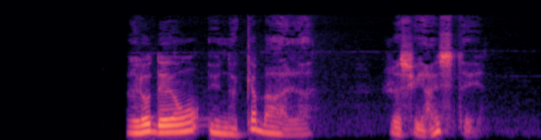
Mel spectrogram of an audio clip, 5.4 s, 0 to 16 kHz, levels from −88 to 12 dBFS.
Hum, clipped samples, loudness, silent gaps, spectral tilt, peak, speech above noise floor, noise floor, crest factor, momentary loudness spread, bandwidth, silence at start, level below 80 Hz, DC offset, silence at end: none; under 0.1%; -22 LUFS; none; -6 dB/octave; -6 dBFS; 63 dB; -85 dBFS; 18 dB; 20 LU; 11.5 kHz; 1.25 s; -60 dBFS; under 0.1%; 0.6 s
